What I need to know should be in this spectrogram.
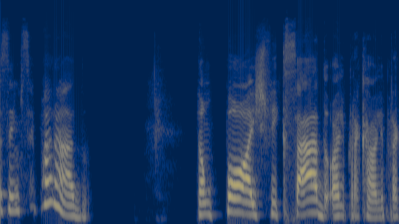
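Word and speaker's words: pós-fixado: tudo junto só que a pronúncia correta é pós fixado então agora qual vai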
